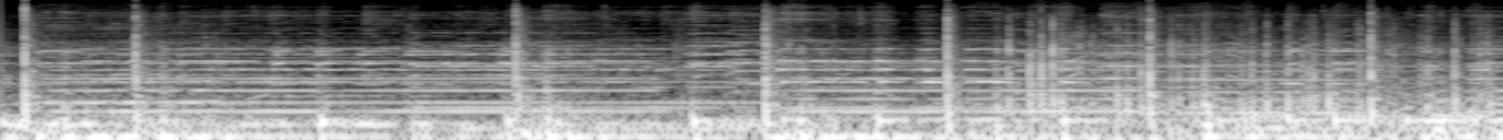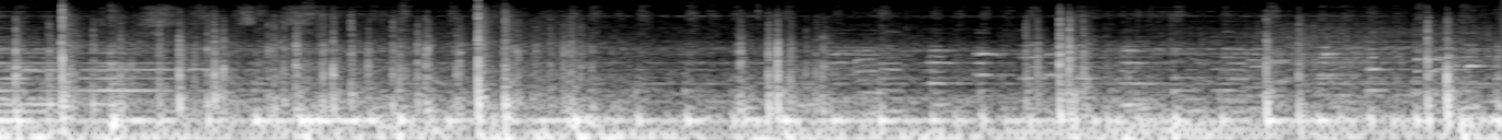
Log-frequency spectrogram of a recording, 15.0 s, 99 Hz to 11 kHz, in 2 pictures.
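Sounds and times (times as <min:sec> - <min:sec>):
fireworks bangs: 0:00.1 - 0:10.4.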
